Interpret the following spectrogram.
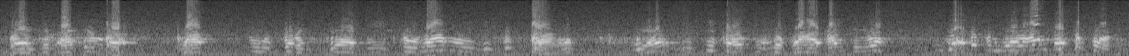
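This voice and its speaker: A man from Indonesia speaks spontaneously as a radio caller. He is emphatic and admiring in his delivery. The phone recording is full of loud noise. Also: high-pitched, lively intonation, normal speed. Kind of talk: spontaneous call-in opinion. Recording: very noisy telephone call.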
